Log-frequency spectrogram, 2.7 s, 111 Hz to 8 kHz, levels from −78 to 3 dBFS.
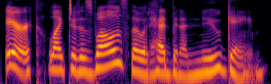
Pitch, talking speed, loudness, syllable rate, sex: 215 Hz, 290 wpm, -18 LUFS, 5.9 syllables/s, female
